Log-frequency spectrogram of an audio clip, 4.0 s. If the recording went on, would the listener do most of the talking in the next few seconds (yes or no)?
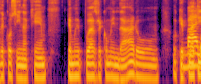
yes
